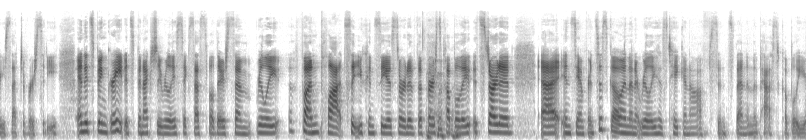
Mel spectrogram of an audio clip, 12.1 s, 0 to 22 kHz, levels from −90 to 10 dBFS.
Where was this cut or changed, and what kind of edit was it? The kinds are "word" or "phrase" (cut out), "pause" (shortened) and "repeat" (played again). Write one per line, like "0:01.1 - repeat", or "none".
none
